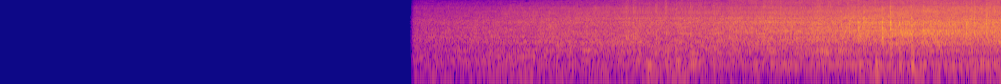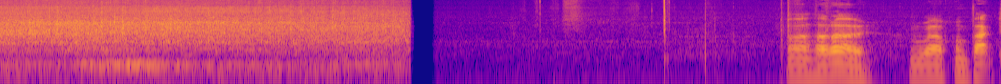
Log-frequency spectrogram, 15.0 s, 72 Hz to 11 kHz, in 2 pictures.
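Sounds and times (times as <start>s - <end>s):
model train whirring on rails: 3.2s - 10.6s.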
